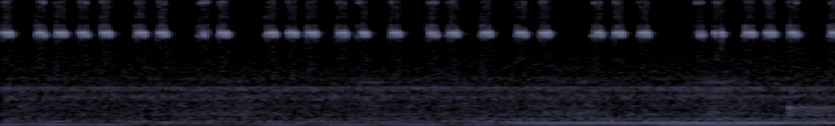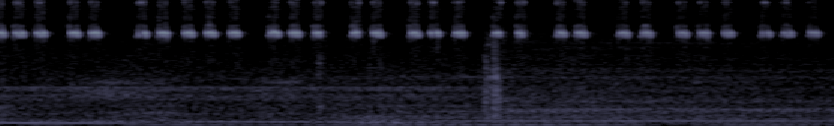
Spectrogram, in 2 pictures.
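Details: Chirping from a pet house cricket: rhythmic high shrill pulses, about four each second, running in long runs with occasional brief breaks; soft low indoor rumble and a faint click underneath.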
